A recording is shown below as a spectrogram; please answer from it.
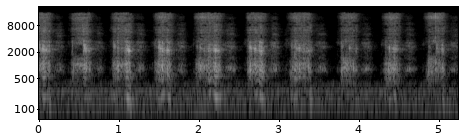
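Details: Dog in a reverse-sneezing bout, which can sound like choking but is not cause for alarm and can be triggered by pollen allergy: fast, harsh snorting inhalations, nearly two per second, repeated in an even train.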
